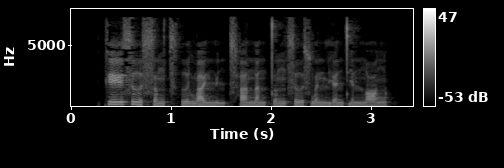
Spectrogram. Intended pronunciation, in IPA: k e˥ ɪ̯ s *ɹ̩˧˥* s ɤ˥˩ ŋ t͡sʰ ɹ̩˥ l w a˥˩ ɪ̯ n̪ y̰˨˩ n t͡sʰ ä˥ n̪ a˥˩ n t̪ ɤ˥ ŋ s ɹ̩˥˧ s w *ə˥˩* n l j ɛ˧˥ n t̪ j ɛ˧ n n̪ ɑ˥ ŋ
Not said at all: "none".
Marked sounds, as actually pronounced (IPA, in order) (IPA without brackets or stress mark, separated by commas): ɹ̩˥˧, ə˥˩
